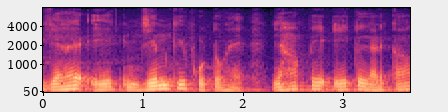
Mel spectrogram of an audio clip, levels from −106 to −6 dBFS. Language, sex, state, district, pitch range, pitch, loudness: Hindi, male, Uttar Pradesh, Jalaun, 95-115 Hz, 105 Hz, -21 LUFS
